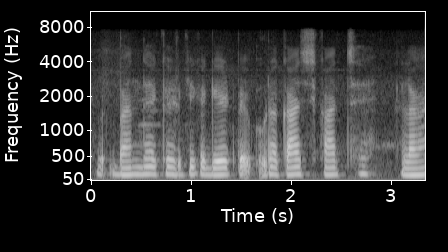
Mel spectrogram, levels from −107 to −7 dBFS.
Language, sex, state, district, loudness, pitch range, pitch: Hindi, male, Bihar, Muzaffarpur, -34 LUFS, 135-145 Hz, 140 Hz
